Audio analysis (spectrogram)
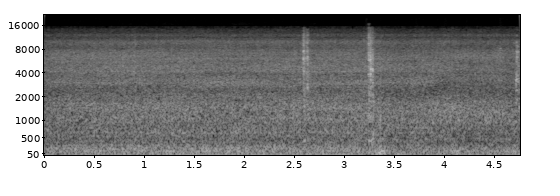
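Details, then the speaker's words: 2016 Toyota Camry with a no-crank complaint, idling with the lights, high beams and AC on to load the charging system: low, even rumble with no misses or dips. The alternator keeps up at about 13.5 V; the old battery is suspected. "the high beams on trying to load on just to see if this alternator is keeping up yep alternator seems to be keeping up with it"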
